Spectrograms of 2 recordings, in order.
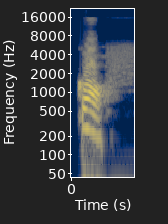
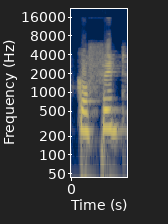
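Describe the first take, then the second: First: The ending is a short 't' sound. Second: The ending is an extra 'id' syllable. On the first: The speaker calls it right. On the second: The speaker calls it wrong.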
